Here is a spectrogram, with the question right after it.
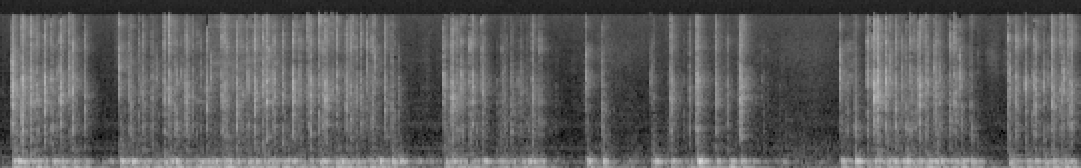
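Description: Both hands type on a black plastic membrane computer keyboard resting on a desk, its plastic keys tapped with the fingertips against the hollow body. Bursts of quick, soft keystrokes come with a low, hollow thump and faint bright clicks, broken by brief pauses.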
